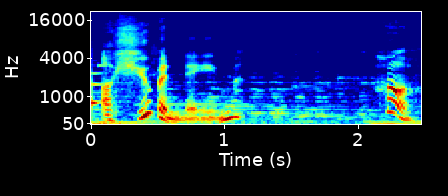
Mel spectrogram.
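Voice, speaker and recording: An ancient immortal crane in human form for a fantasy game. She is proud and dignified, with formal, archaic phrasing in a fairly high female voice that rises and falls in lively sweeps. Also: slow, soft background music, full character voice. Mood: composed. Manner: haughty, formal, archaic, refers to herself as "one". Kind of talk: video game character acting.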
